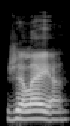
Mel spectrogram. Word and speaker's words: geleia: The letters J and G can sometimes be pronounced like Je. It sounds like the S in pleasure. The problem arises when speakers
